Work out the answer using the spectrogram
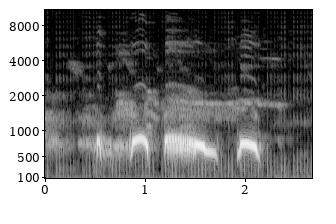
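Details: A single calling-coo phrase from a decoy spotted dove, recorded directly: a brief soft note, an arched coo, a long drawn-out descending coo and a closing hooked coo.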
